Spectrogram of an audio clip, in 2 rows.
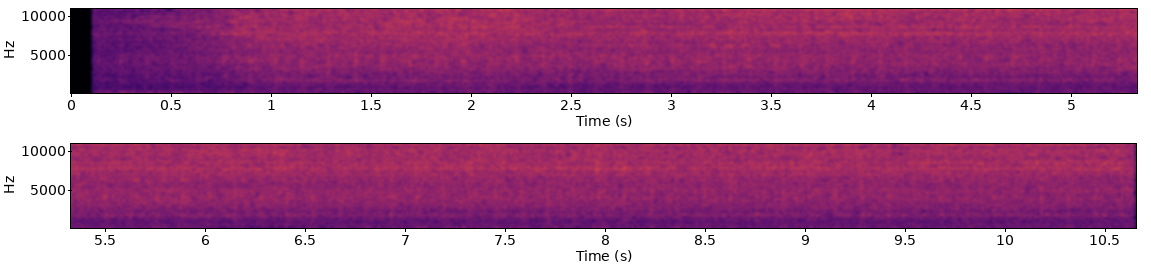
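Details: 1987 Chevy 350 TBI under load: steady hissy engine roar with faint quick tapping about four per second; knock, source unknown.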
